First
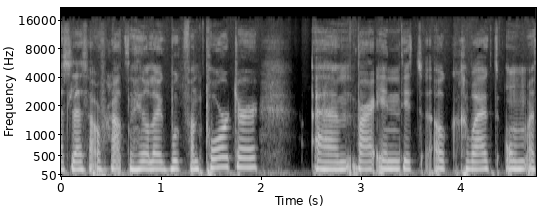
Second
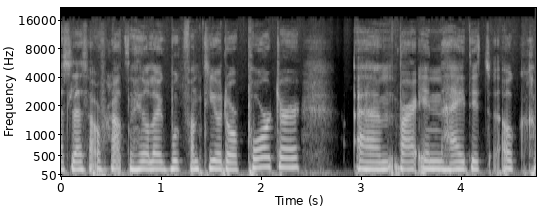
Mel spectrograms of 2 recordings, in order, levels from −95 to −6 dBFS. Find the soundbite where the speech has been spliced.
first; 2 cuts; at 1.4 s, 3.4 s

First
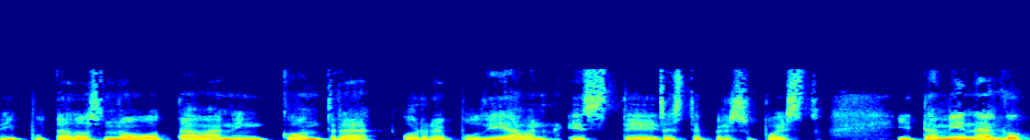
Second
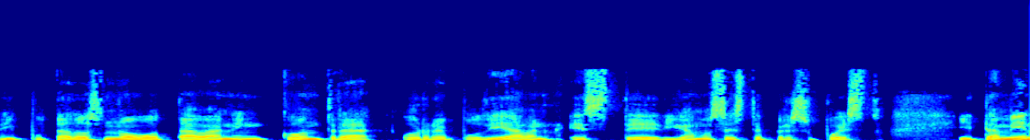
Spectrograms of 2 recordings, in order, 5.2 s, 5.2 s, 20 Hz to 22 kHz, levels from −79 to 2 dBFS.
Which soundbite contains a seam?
first; 1 cut; at 3.3 s

